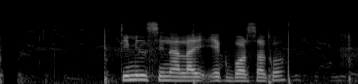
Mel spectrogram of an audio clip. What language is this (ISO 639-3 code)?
nep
